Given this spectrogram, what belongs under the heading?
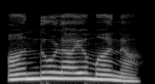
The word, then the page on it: ಆಂದೋಳಾಯಮಾನ: Kannada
